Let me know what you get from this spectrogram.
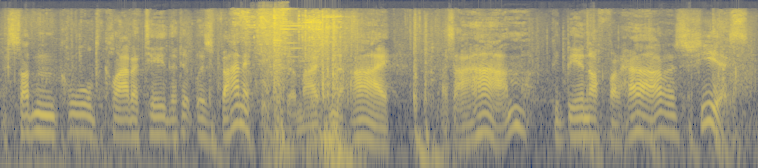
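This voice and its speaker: A man as an eloquent old companion, lively intonation. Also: medium pitch, normal speed, very noisy, close to an everyday voice. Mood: wistful. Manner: eloquent, confiding, storytelling. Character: eloquent, wry, reflective old male companion. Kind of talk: dramatic video game acting.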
